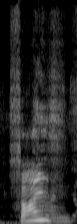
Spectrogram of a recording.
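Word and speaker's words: science: SEIENC यहाँ का पढ़वी साइंस, सी यहाँ का पढ़ ले अभी सा पढ़ ले भी ने सी यहाँ देखो SIENC यहाँ का पढ़ी साइंस।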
